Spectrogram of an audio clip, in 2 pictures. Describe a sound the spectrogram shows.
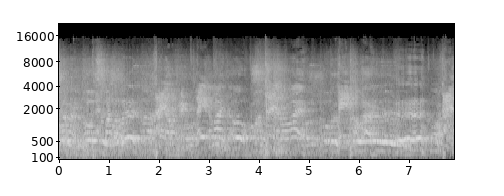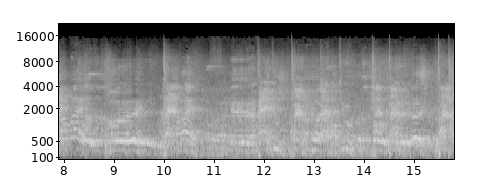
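Gloved punches and kicks thud against padded mitts.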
